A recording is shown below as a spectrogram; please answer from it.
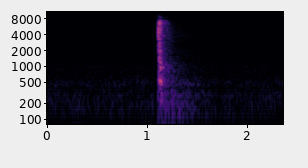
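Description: A single sharp click about a second in, dying away within half a second.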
